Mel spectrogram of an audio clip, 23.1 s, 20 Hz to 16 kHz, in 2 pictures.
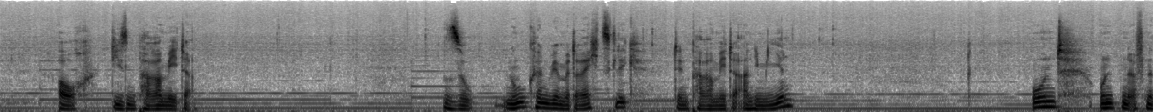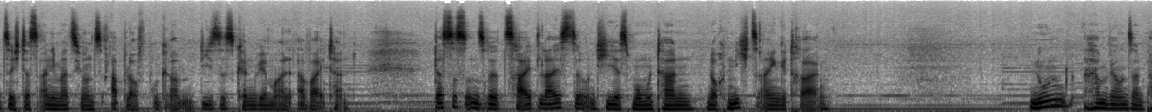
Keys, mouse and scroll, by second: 4.2 right click, 6.4 click, 14.2 click.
